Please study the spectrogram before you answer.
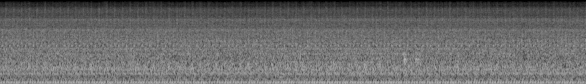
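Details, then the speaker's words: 1974 Ford F100 4x4, long parked, restarted after fuel pump wiring rigged up: steady low idle with even beat, no knocks or misses; runs clean. "We'll go ahead and give this another whirl at starting and maybe we'll stay running. Sounds pretty good."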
